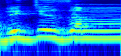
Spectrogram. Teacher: جیم ساکن ہے، حروف قلقلہ میں سے ہے، قلقلے کے ساتھ ادا کیا جائے گا، رجزم، دو زبر کی تنوین کے بعد میم مشدد آ رہی ہے، تنوین میں غنہ بھی کیا جائے گا، ملا کر بھی پڑھا جائے گا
